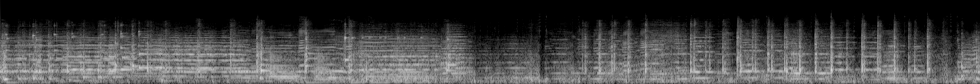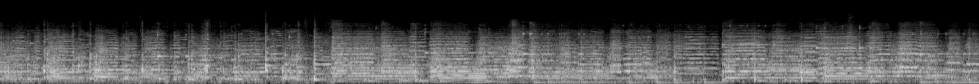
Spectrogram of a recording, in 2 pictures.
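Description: High school marching band playing its field show: brass chords with drums and front-ensemble percussion, easing off briefly about five seconds in and then coming back.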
